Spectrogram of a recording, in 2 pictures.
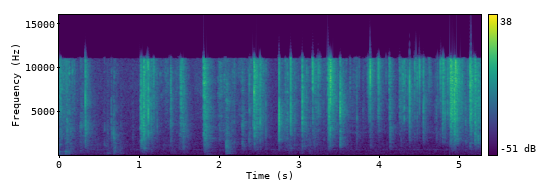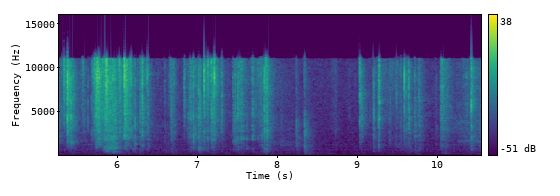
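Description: Baseball card pack wrappers torn open and crinkled by hand, with the cards slid out: irregular crackles and light clicks, loudest around five to six seconds in.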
